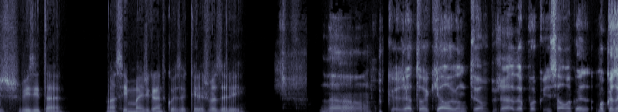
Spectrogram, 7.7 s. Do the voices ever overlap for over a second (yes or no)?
no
